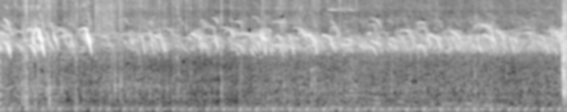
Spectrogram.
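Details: Many baby chicks on a farm peep nonstop, their high thin chirps tumbling over one another in a steady chatter, with a low droning hum underneath and a sharp click at the very end.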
